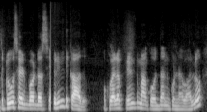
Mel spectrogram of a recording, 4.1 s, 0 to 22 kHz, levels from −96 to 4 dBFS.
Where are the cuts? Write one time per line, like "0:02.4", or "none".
0:01.0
